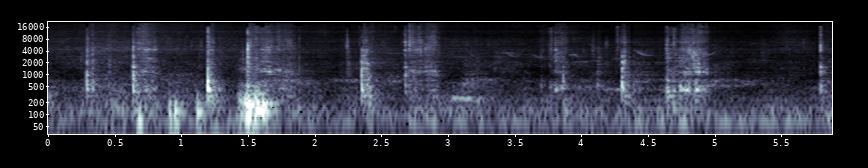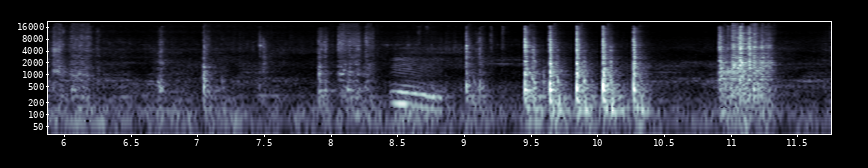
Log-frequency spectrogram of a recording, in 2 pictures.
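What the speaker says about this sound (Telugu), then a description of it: "పసుపు ఒకసారి కలిపి మూత ముచ్చుదామండి" Drumstick curry with turmeric being stirred in a pan, village style, with intermittent scraping strokes and clinks of the spoon over a soft sizzle, and a few sharp bursts of activity near the end.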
